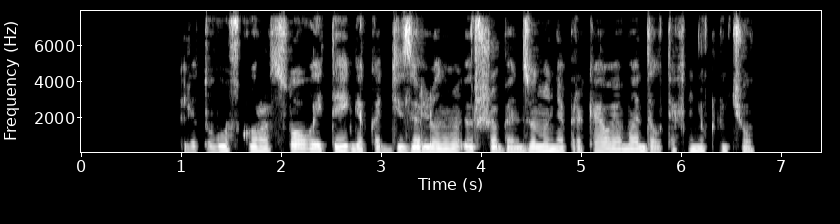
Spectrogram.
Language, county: Lithuanian, Kaunas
